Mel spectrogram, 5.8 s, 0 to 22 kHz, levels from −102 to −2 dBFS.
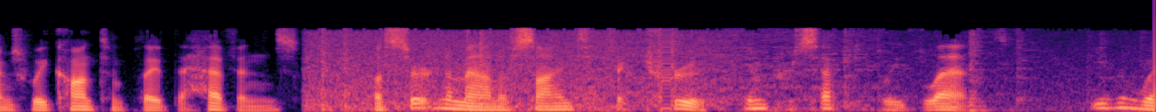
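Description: Noise suppressor artifacts run through the whole clip. The suppressor pulls the steady background down by about 9 dB, frame by frame. It dips in the gaps and swells back under the speech.

At about 1.5 s, the room noise jumps by roughly 25 dB. From 1.52 to 3.56 s the noise suppressor is catching up. Its noise estimate lags, so the new noise comes through louder at first. It sinks over about 2 s, finishing near 6 dB lower.

From 3.33 to 3.37 s there is concealed Bluetooth headset packet loss. About 37.5 ms of audio went missing between headset and phone, which fits five lost frames. The receiver repeats recent waveform to fill it. This gives a short buzzy, held tone with a slight warble as real sound returns.

From 4.29 to 4.65 s, and again from 4.84 to 5.03 s, speech is cut by the noise suppressor. It mistakes parts of the speech for noise. Around a tenth of a second in each span sounds swallowed. 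The first drops by about 18 dB and the second by about 11 dB.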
